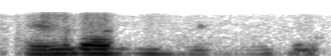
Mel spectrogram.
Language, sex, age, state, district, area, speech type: Kannada, male, 18-30, Karnataka, Bangalore Urban, urban, conversation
